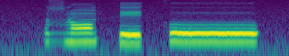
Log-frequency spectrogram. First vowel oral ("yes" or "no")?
no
